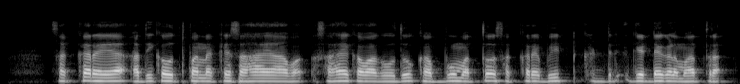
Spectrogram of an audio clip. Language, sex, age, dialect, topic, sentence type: Kannada, male, 25-30, Mysore Kannada, agriculture, statement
